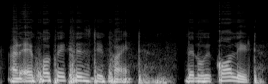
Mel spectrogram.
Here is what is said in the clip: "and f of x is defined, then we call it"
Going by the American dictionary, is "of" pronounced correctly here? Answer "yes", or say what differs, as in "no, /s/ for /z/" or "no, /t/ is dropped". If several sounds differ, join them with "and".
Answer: no, /p/ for /v/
